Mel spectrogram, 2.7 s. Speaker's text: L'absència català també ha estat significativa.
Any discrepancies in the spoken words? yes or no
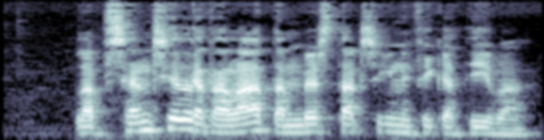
no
